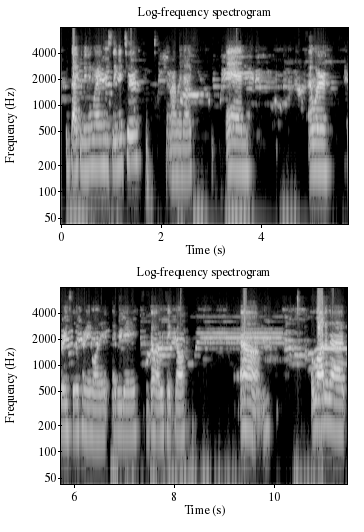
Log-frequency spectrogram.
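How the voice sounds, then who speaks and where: Teenage girl, low-ish voice, rambling chatty vlog, dull lo-fi audio, faint music. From half Chilean, half American. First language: Spanish. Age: teens. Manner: chatty, rambling, constant "like" filler. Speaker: channel co-host introducing herself. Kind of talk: casual talking-to-camera vlog.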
